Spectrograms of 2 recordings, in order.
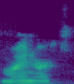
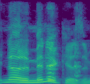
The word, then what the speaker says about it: minarchism: Would you rebut minarchism? And if so, how and why? Saying that word right, or is it minarchy? No, minarchism. Yeah, I think that's how you say it.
